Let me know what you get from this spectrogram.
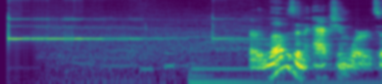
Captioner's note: bell chime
